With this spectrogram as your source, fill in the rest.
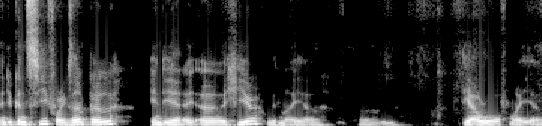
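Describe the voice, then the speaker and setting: With a French accent, a woman speaks at a fairly slow pace and fairly low pitch. Her tone is dark and mellow. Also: ordinary pitch variation. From French-speaking Switzerland. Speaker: professor. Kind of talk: conference presentation. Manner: halting, many fillers.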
